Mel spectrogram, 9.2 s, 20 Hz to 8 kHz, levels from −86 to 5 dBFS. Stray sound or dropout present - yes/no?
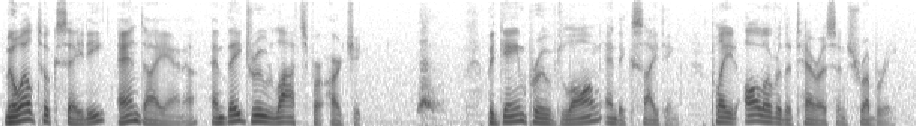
yes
